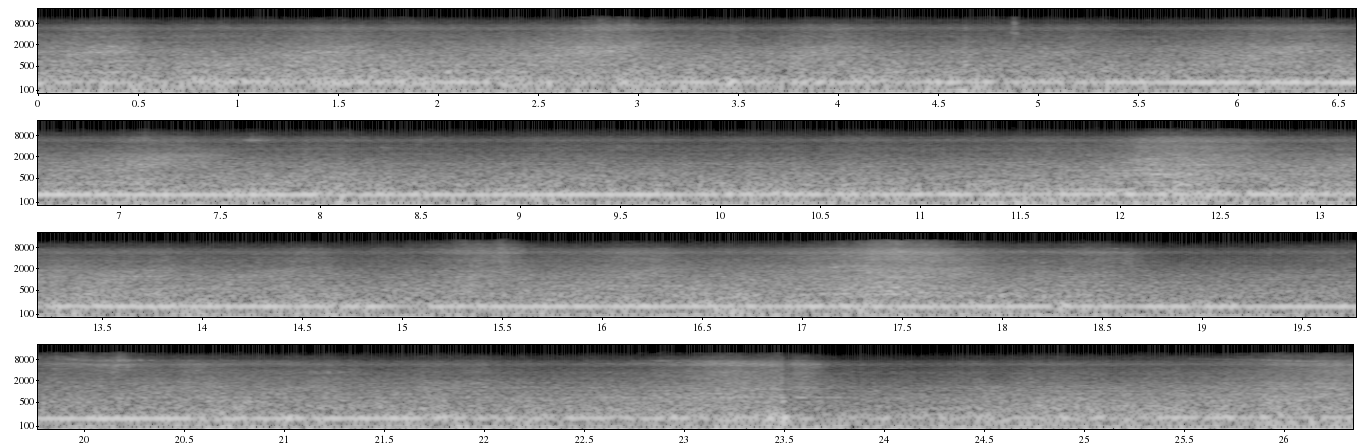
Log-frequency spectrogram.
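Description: Oncoming vehicles whoosh past one after another.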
